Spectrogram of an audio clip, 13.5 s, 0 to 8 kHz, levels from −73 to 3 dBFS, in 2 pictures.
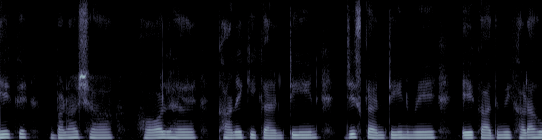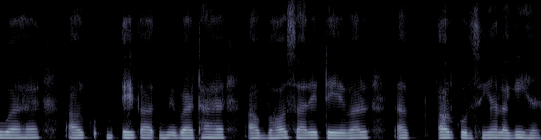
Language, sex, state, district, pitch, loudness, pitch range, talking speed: Hindi, female, Bihar, Jamui, 155 Hz, -32 LUFS, 150-160 Hz, 130 wpm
